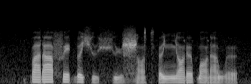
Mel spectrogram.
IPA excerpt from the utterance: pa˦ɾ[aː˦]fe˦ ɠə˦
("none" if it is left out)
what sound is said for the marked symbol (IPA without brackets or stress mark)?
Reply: a˦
